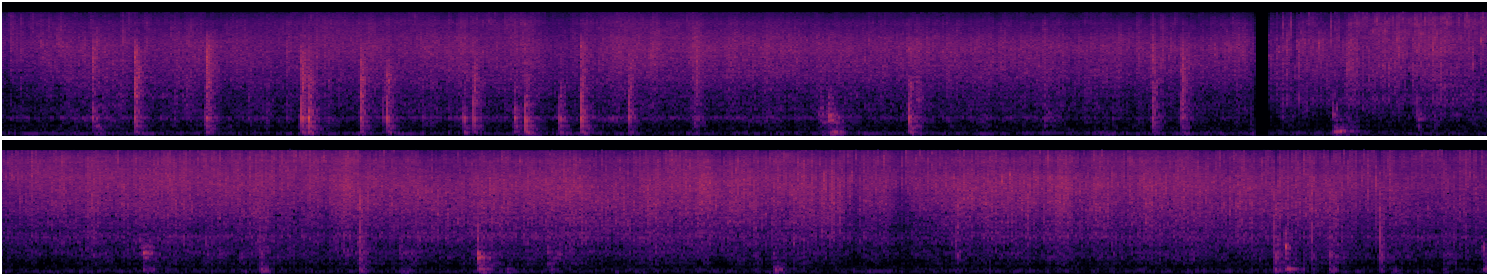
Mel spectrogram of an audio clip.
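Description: Spaghetti and purslane sizzling as they fry in a nonstick pan, with the clicks and scrapes of a utensil stirring and tossing them. The clicks come thick and fast in the first twelve seconds; after a brief break the sizzling runs steadier, with only occasional taps.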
